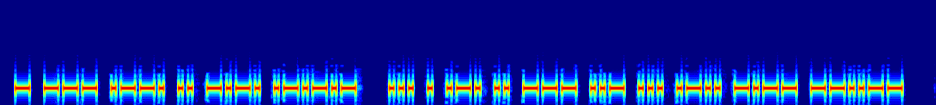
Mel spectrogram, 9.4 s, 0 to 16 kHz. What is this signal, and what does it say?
Morse code, heard as a keyed tone, about 25 wpm, 600 Hz. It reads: TOPIC. SERIOUSLY,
